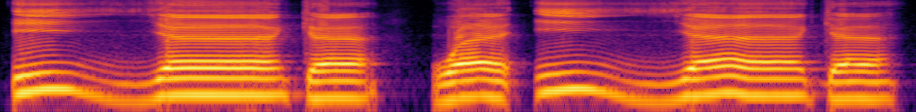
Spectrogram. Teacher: Dan angkat nada suara tadi. Pastikan huruf ya tadi tidak sampai putus suara, tidak sampai tertahan suara. Kerana sifat bagi huruf ya ini mengalir suara. Ha jadi kita angkat nada suara tapi tidak jadi sampai putus.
